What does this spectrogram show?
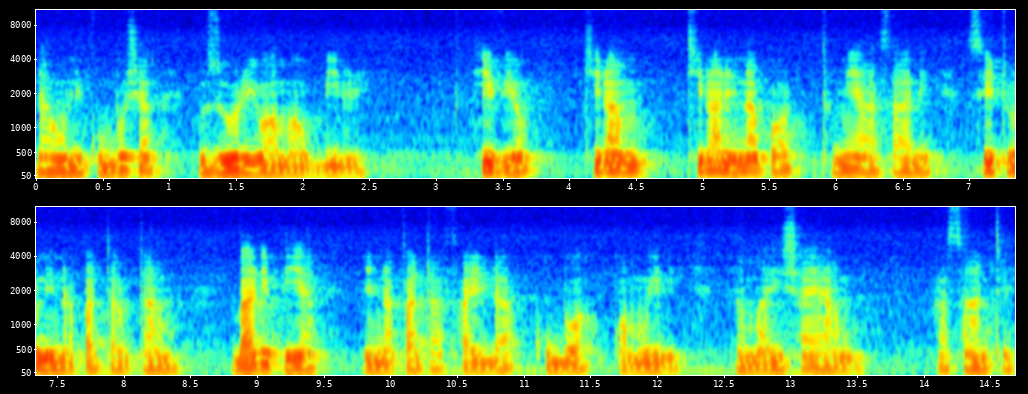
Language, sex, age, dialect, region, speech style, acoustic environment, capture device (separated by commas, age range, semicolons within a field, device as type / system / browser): Swahili, male, 18-24, Kenya - Mombasa, Kenya, focused, silence, mobile / Linux / Chrome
